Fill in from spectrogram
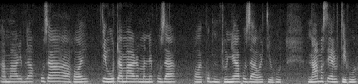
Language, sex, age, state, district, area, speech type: Assamese, female, 30-45, Assam, Nalbari, rural, spontaneous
